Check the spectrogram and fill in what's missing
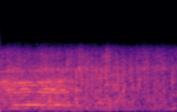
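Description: Cattle moo in a long, low, drawn-out call, then a fainter, rougher lowing, heard through thin, band-limited old film sound with no talking.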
